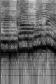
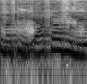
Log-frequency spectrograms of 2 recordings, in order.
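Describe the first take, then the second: First: একা said with a wide open æ, like "অ্যাকা"; teacher shows the everyday sound of একা; open e demo. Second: একা said with a closed e, like "একা" as written; teacher gives the contrasting reading as a question; closed e demo. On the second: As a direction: say একা as a tight "একা", lips spread. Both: Shown as a demonstration.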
